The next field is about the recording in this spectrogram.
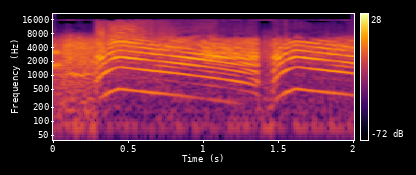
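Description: Tires skid as a car swerves hard on a city street: two loud, shrill screeches, each starting abruptly and then sliding downward in pitch. The second one starts after a brief dip.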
